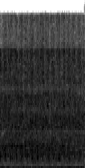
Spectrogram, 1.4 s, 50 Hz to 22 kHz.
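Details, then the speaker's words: GAZelle ZMZ 405 engine just started cold, hood open: rough low rumble with a busy clatter on top as the cold engine knocks and makes strange noises; cause unknown and still being sought. "Да, и мы хотим выяснить причину, почему двигатель на холодный вот так стучит, шумит и издает какие-то непонятные звук"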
